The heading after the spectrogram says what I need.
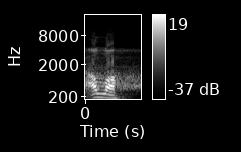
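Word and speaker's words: الله: tangan] setelah harokat fathah wa kemudian ada lafadz Allah maka lafadz Allahnya dibaca tebal Jadi kalau ada yang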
